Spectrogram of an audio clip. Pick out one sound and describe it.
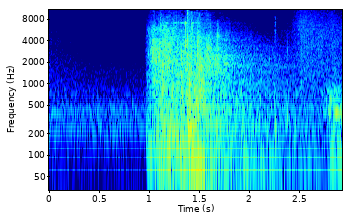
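A heavy wooden chest lid creaks open.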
